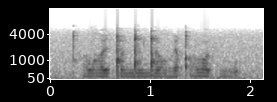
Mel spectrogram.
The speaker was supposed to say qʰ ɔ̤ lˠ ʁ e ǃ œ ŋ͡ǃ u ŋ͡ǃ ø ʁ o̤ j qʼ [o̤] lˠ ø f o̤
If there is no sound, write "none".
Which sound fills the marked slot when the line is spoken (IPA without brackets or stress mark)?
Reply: ɔ̤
